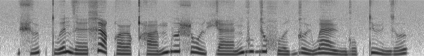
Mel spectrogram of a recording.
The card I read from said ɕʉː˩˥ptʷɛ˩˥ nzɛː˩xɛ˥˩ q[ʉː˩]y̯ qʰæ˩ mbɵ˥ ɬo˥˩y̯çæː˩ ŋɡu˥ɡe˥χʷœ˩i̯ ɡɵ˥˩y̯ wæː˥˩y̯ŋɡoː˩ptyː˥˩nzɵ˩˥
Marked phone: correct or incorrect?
correct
